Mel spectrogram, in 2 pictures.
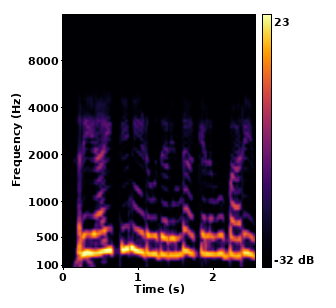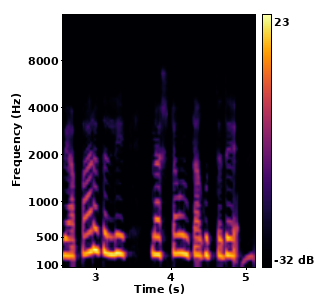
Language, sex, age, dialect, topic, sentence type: Kannada, female, 18-24, Mysore Kannada, banking, statement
